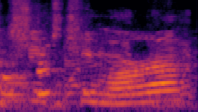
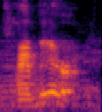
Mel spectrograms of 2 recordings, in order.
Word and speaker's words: chimera: Chimara. Chimra. Chimara. Okay. Something like that. It's a It's a chimera.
